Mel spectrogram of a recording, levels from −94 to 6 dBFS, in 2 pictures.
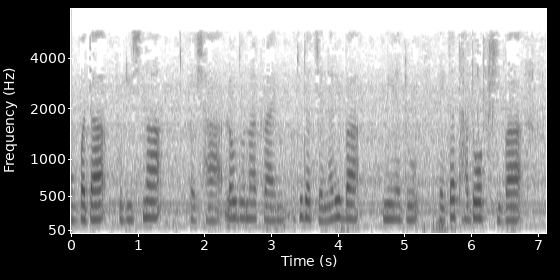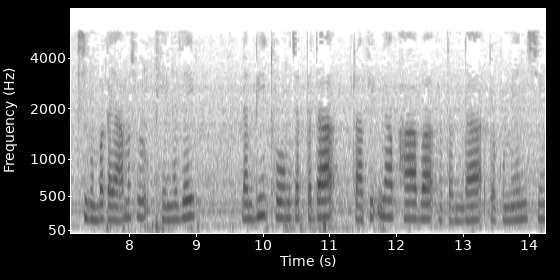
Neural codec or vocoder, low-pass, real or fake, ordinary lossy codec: none; 7.2 kHz; real; MP3, 24 kbps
